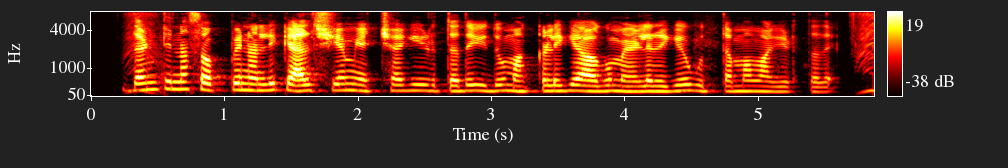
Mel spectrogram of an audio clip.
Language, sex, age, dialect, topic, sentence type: Kannada, male, 25-30, Mysore Kannada, agriculture, statement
